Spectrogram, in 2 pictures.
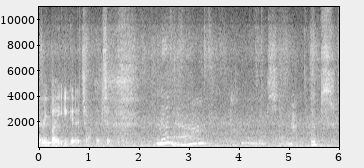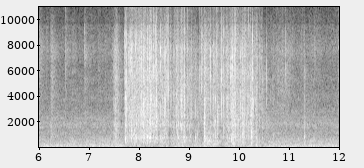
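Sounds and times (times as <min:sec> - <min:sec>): crinkling and rustling with clicks: 0:06.2 - 0:11.6.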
